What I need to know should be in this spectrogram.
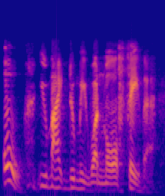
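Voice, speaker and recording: A husky, cheerfully eccentric gentleman. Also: mid-range voice, very animated, fairly quick. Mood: cheerful, explaining. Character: cheerfully eccentric man, polite and chatty client. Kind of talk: 1940s radio drama acting. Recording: dull old radio recording.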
